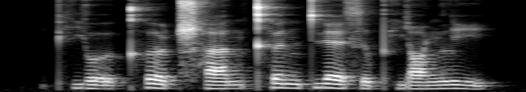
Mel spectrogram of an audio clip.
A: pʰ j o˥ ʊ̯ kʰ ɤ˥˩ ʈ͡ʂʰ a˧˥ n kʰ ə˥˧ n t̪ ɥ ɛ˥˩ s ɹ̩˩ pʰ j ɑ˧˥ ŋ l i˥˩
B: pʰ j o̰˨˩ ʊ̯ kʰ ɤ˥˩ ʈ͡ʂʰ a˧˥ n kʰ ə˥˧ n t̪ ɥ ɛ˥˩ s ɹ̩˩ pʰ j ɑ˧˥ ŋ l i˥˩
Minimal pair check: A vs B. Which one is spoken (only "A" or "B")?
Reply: B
